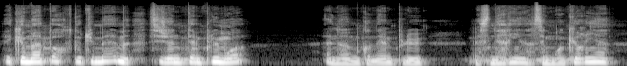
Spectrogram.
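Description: A defiant young woman prisoner bursts out in heated, emphatic lines, as a male audiobook reader puts her on. The voice is pitched up and loud in her anger, while keeping the reader's mellow, slightly husky tone. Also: a little slow. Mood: furious. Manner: emphatic, impassioned outbursts.

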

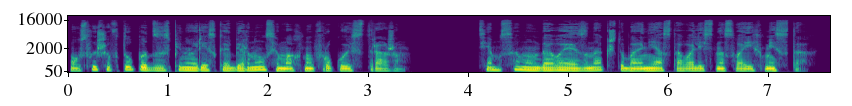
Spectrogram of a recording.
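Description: A male audiobook narrator tells a first-person tale at a steady, measured pace. His voice is mellow and sits a bit high. The recording is dry and close. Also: no echo.

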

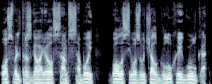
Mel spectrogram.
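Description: A man's voice: sits low, fairly even intonation, normal speed, no room sound, studio quality. A man reading a children's story aloud as the narrator of an audiobook.

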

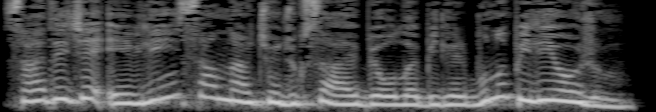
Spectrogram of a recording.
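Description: A woman's voice: high voice, big pitch swings, fast talker, mellow, slightly rough, pitched above the performer's own voice, full character voice. A woman voicing an impatient little girl who asks breathless, eager questions. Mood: puzzled. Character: excitable little girl, younger sister, impatient.

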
